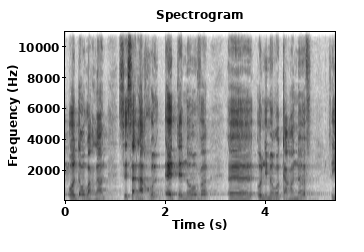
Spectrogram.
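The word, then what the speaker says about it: Uyttenhove: pour contenir ses enfants, situé sur la rue Etenove, numéro 49. Etenove s'écrit U-Y-T-T-E-N-H-O-V-E, U-Y-T-T-E-N-H-O-V, Etenove 49, à 1090 ou 1090 dans la commune de Gênes à Bruxelles.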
